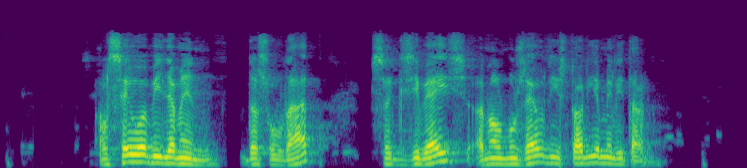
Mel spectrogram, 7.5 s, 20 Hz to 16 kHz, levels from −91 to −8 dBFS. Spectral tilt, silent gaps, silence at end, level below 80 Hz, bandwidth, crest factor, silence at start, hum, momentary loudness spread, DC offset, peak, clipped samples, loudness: -6 dB/octave; 2.28-2.40 s, 3.60-3.70 s; 0.9 s; -58 dBFS; 7.8 kHz; 18 dB; 1 s; none; 12 LU; under 0.1%; -2 dBFS; under 0.1%; -18 LUFS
